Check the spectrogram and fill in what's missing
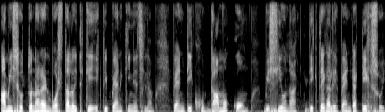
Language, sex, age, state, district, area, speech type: Bengali, male, 60+, West Bengal, Paschim Medinipur, rural, spontaneous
